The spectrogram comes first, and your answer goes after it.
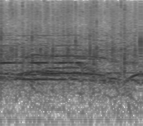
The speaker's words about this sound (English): give them a huge cheer.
